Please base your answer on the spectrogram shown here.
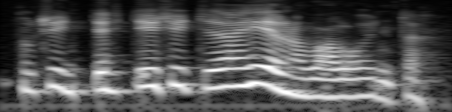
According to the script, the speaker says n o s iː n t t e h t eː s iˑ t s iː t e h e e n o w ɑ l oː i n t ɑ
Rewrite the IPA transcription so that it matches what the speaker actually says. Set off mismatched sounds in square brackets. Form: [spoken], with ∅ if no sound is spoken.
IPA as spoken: n o s iː n t t e h t [iː] s iˑ t s [i] t [æ] h [i] e n o w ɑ l [o] i n t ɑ

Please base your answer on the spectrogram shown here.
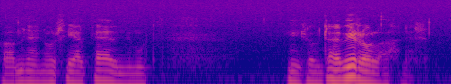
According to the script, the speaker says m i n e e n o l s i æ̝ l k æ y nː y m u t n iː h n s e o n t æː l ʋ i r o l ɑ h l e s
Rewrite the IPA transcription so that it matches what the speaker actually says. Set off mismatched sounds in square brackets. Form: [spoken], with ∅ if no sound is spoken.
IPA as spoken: m i n [æ] e n o l s i æ̝ l k æ y nː y m u t n iː [∅] n s e o n t æː l ʋ i r o l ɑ h l e s

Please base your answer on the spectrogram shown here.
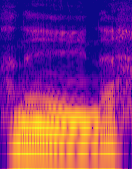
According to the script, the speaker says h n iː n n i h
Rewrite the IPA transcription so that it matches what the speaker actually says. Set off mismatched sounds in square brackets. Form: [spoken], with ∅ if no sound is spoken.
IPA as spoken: h n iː n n [e] h

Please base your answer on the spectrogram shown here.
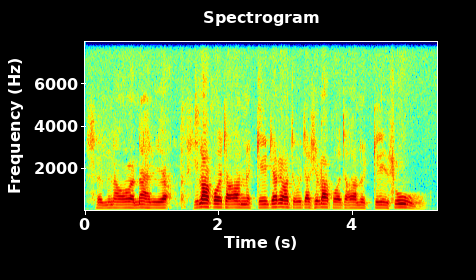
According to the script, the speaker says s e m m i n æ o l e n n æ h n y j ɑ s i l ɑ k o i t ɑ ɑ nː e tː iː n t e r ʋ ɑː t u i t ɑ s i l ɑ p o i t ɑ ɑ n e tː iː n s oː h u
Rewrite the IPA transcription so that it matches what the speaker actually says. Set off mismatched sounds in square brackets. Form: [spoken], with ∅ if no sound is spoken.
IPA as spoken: s e m m i n æ o l e n n æ h n y j ɑ s i l ɑ k o i t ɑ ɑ nː e tː iː n t e r ʋ [ɑ] t u i t ɑ s i l ɑ [k] o i t ɑ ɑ [nː] e tː iː n s [uː] h u

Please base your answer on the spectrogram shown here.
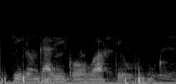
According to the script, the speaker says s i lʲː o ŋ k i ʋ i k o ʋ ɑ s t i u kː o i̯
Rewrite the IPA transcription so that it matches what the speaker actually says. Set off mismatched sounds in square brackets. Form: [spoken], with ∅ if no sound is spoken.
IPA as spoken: s i lʲː o ŋ k [æ] ʋ i k o ʋ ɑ s t i u kː o i̯

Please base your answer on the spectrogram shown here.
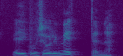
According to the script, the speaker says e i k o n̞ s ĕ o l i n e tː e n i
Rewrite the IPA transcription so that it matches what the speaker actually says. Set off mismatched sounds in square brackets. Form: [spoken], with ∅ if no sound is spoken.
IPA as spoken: e i k [u] n̞ s ĕ o l i [m] e tː [æ] n [æ]

